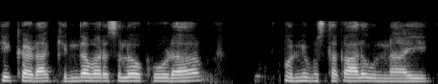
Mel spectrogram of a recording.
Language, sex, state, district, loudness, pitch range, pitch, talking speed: Telugu, male, Telangana, Hyderabad, -17 LUFS, 155-170 Hz, 160 Hz, 95 wpm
